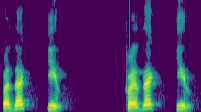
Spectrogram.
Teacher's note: کاف باریک ہوگا، را بھی باریک ہوگا کیونکہ را ساکن سے پہلے زیر آ گئی · نمبر نو فذکر فا کو زیادہ نہیں کھینچیں گے فا ذکر ذال نرمی سے ادا ہوگا کف باریک ہوگا را بھی باریک ہوگا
